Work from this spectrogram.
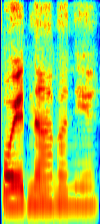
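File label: "pojednávanie", Slovak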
